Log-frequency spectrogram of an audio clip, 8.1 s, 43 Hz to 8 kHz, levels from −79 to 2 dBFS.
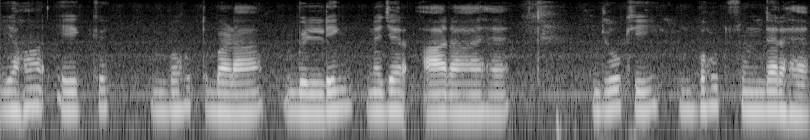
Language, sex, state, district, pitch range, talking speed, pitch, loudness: Hindi, male, Jharkhand, Deoghar, 120-135 Hz, 105 wpm, 130 Hz, -19 LUFS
